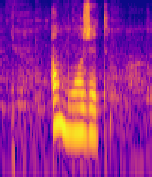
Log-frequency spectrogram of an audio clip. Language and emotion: Russian, neutral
